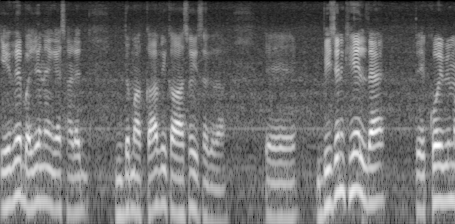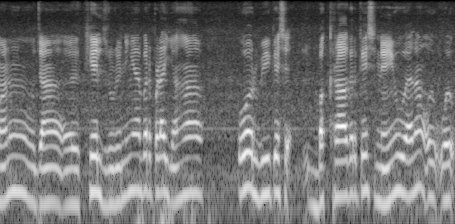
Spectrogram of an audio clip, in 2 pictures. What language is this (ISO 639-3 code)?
doi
